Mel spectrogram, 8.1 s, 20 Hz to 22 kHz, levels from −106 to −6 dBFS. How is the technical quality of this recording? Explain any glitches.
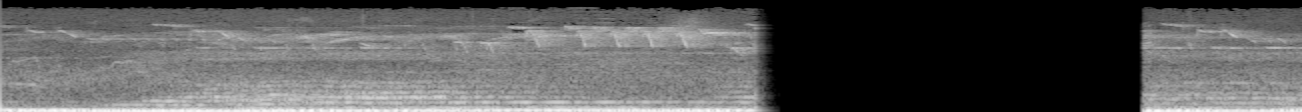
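There's one real problem here, a long gap in the second half. From about 4.71 s to 7.15 s the sound trails off into a brief fading buzz, then goes dead quiet for roughly 2.3 s before picking up again further along, with that stretch simply gone. That's most likely a long network dropout. The stream stopped arriving, the receiver smeared the last bit of sound out for a moment, gave up, and filled the rest with silence until packets returned.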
